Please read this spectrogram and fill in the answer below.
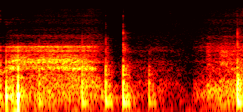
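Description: A person's breathy, nasal sound lasting about a second, with several light taps scattered through it.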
